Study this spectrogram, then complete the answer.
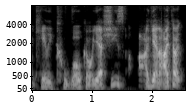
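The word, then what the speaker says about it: Kaley Cuoco: harley quinn that's how you say her name kaylee cuoco yeah she's again i thought she she doesn't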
